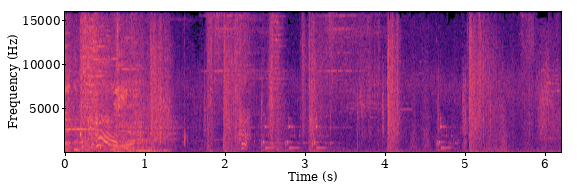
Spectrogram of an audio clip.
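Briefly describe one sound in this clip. Magic attacks burst and sparkle with sharp electronic zaps.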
